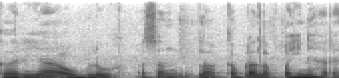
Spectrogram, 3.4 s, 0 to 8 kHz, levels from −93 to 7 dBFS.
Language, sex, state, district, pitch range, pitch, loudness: Chhattisgarhi, male, Chhattisgarh, Rajnandgaon, 125-145 Hz, 135 Hz, -18 LUFS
